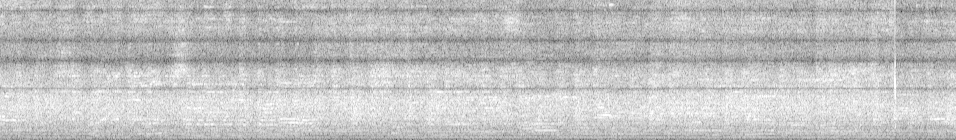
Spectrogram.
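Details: Steady background music over a low constant hum, with no animal sounds heard.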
